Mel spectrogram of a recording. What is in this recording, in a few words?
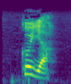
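"кӧя", Komi, female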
